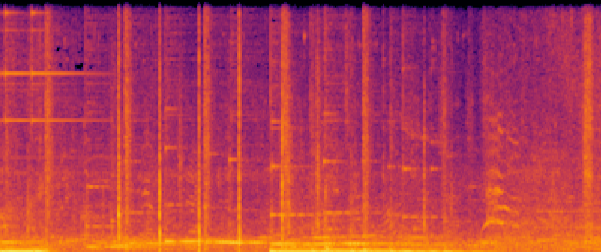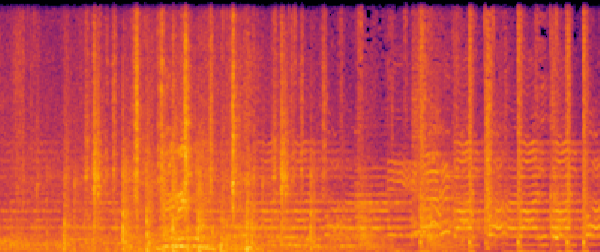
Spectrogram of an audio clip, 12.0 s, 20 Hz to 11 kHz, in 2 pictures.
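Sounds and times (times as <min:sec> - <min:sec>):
background music: 0:00.0 - 0:04.9
indistinct voices: 0:00.0 - 0:11.3.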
